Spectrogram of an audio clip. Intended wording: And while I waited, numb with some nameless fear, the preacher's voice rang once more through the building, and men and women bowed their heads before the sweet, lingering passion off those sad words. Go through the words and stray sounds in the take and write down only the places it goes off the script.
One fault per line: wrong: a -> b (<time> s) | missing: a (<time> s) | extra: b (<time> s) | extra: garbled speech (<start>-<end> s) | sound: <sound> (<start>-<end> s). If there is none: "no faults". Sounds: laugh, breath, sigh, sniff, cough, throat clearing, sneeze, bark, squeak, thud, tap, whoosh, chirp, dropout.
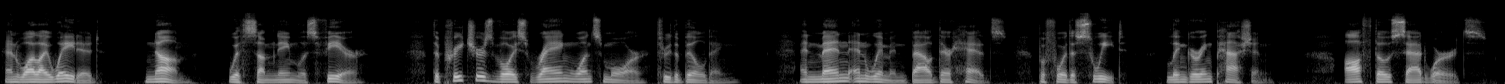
no faults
